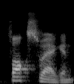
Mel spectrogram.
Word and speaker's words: Volkswagen: Okay, but the pronunciation is Fox. Okay, Volkswagen.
